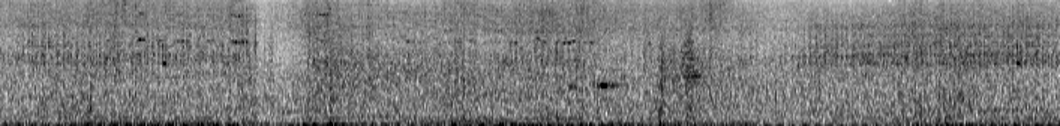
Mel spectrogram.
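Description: A tank engine rumbles steadily as the tank drives across the ground.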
